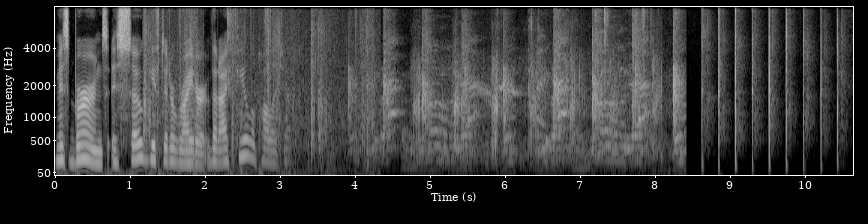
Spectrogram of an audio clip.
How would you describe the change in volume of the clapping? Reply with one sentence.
The loudness of the clapping goes up.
